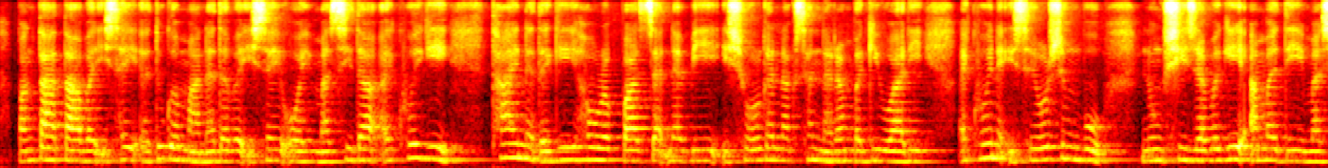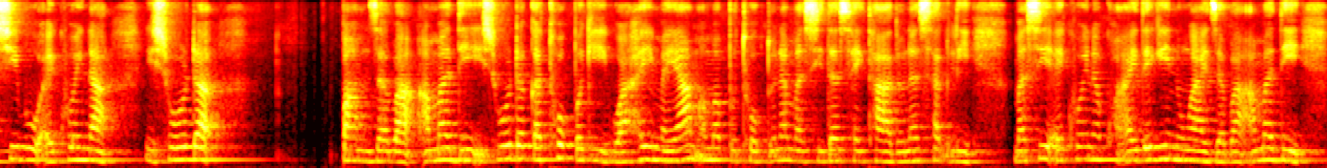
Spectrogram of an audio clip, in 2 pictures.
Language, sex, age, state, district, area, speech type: Manipuri, female, 45-60, Manipur, Bishnupur, rural, spontaneous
